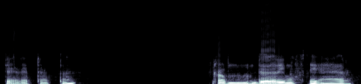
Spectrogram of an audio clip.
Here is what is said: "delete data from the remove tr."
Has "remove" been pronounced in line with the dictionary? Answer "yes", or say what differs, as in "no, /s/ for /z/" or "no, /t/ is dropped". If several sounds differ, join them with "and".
no, /f/ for /v/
